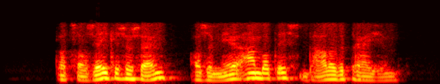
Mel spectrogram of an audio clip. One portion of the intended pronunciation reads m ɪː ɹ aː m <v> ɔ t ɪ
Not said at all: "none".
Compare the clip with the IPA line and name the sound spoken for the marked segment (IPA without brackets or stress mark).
b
